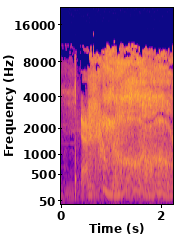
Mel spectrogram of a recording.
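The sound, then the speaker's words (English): A voice imitates a phlegmy, lion-like growl: after a brief click, a loud, raspy, gurgling roar holds steady for about two seconds, rough and throaty with a wavering low pitch. “It sounded like kind of like a cross between a lion and a, I don't know. It was a phlegmy lion.”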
